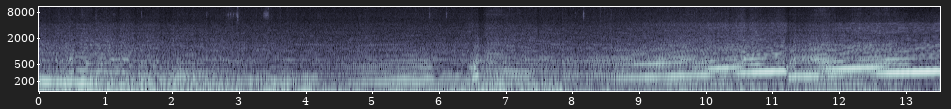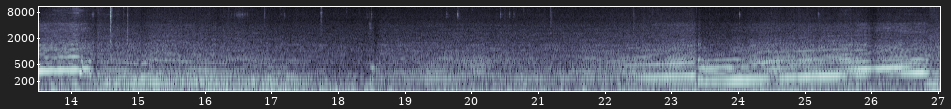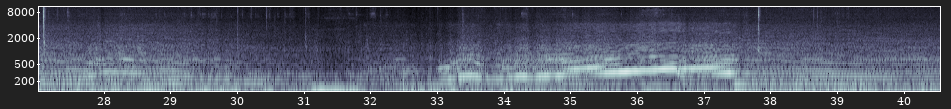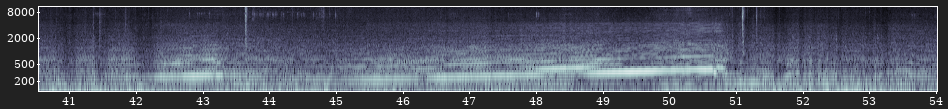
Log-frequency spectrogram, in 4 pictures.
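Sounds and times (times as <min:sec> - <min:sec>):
sports car engine accelerating: 0:00.0 - 0:54.0.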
